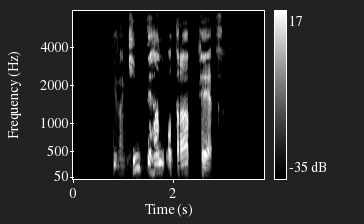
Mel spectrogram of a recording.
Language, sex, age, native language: Icelandic, male, 40-49, Icelandic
